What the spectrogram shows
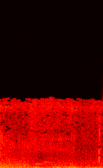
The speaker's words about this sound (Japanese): ちょっと今日風が強いんで、えー、風の音が入ってしまってるかもしれないお聞き苦しいかもしれないですけどよろしくお願いします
